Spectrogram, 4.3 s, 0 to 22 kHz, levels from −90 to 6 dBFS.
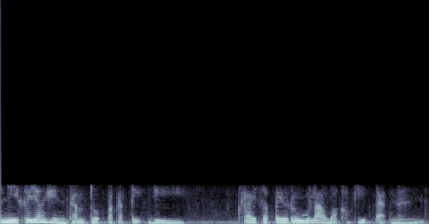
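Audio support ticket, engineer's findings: AMR rate drop, 1.12 s to end. Speech goes buzzy and synthetic; band unchanged, no gap. Fits the AMR-NB codec stepping down from 12.2 to 4.75 kbps.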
